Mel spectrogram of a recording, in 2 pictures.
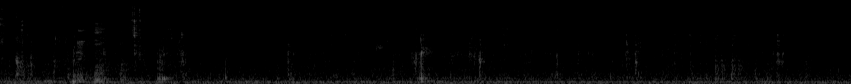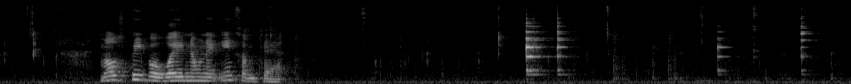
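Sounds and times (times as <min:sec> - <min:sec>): faint chewing of food: 0:00.0 - 0:09.4, 0:11.4 - 0:13.8
low steady hum: 0:00.0 - 0:17.0.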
